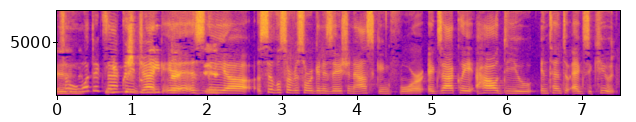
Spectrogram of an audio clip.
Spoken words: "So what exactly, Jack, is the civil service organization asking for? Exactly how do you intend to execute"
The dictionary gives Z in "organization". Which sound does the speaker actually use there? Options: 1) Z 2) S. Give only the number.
1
